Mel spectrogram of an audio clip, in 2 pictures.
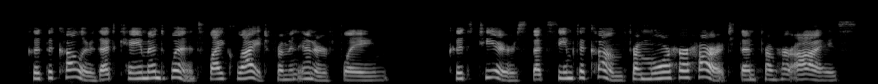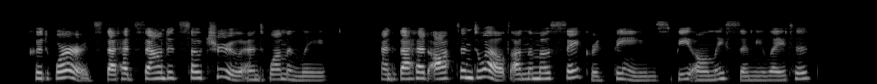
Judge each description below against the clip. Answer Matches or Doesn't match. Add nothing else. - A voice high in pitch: Matches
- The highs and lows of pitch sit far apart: Matches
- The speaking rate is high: Doesn't match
